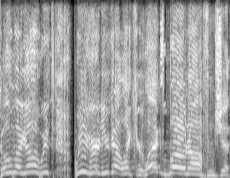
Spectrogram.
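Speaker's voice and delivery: high, stunned gasp of disbelief; shocked disbelief. Retold or imitated. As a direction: imitate soldiers amazed he's alive. Troops shocked to see him.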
